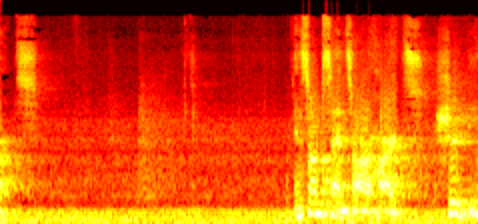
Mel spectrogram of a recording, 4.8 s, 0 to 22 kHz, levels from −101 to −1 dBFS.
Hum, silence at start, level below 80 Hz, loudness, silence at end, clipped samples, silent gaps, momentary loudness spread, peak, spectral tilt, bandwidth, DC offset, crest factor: none; 0 s; -26 dBFS; -9 LUFS; 0 s; under 0.1%; none; 19 LU; 0 dBFS; -5 dB/octave; 17 kHz; under 0.1%; 12 dB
